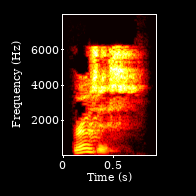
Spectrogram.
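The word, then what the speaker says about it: Rosice: Roses. Roses. So it sounds like roses.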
